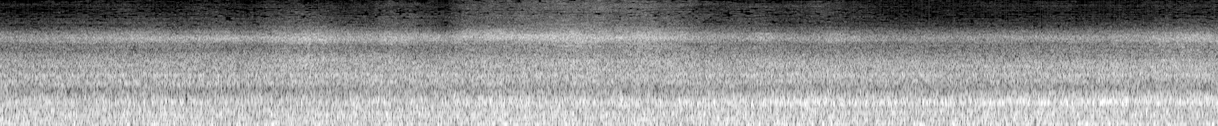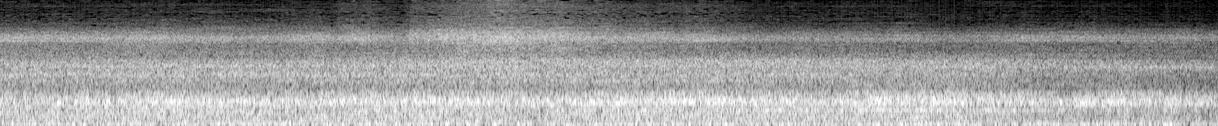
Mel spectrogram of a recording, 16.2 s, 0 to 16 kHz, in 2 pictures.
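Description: E7 series Shinkansen accelerating out of the platform, its cars passing close by in a steady rush of running noise that grows slightly louder and begins to fade near the end as the last car clears.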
